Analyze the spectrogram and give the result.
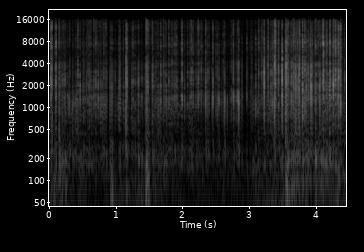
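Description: Long nails scratch across a flat, iridescent, snakeskin-textured faux leather mat with clawed hands. The result is a dense, dry, crackling scrape full of sharp, bright ticks, dipping briefly near the three-second mark before growing louder and more aggressive toward the end.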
